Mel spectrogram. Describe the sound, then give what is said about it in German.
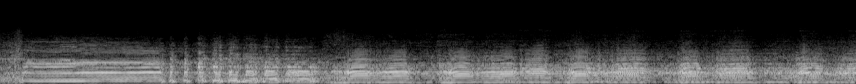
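A Tyrannosaurus rex vocalization as reconstructed by researchers: a deep, steady droning hum that turns into a throbbing, pulsing low rumble, loud and continuous, a bit like an idling engine. “Und jetzt wird es total spannend, weil Forscher haben rekonstruiert, wie der Tyrannosaurus Rex wirklich geklungen haben soll.”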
